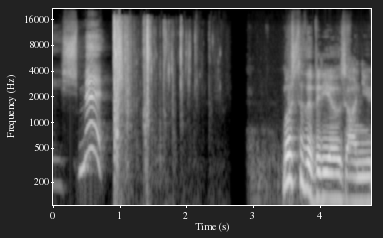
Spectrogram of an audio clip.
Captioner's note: paint splashes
